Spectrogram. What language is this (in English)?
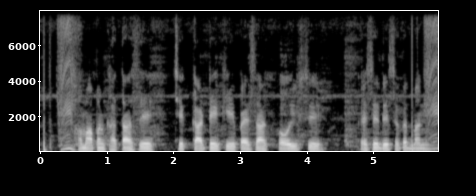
Bhojpuri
